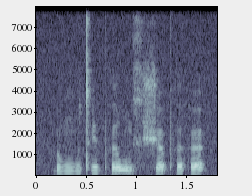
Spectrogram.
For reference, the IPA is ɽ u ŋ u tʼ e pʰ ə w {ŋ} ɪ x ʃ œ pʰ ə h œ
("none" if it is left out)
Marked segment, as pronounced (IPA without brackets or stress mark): ŋ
